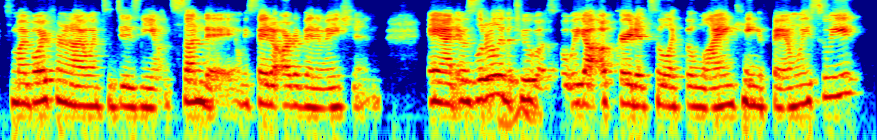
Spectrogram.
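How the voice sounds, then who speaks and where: Talking at a very fast pace with fairly even intonation, a woman holds a medium pitch over noticeable background noise. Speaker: social media manager, new team member. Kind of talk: casual chat.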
